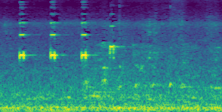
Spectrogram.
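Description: Electronic key-press beeps from a bike-hire docking point's keypad as a release code is keyed in: three short beeps of the same pitch about a third of a second apart, then a slightly higher, fainter one a little after a second in.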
